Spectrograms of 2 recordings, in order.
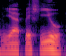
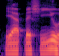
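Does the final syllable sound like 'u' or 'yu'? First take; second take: yu; yu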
